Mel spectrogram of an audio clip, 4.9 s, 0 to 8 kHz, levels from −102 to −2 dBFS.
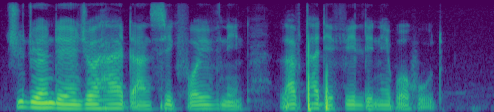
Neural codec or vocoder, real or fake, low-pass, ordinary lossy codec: none; real; 7.2 kHz; none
